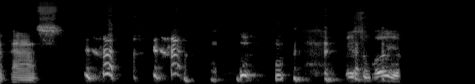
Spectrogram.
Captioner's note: members laughs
